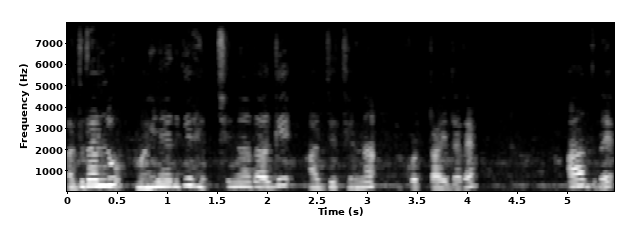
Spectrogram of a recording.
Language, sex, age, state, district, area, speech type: Kannada, female, 18-30, Karnataka, Chitradurga, urban, spontaneous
